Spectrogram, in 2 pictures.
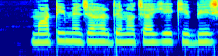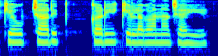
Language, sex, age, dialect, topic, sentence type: Maithili, female, 41-45, Angika, agriculture, question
